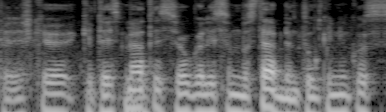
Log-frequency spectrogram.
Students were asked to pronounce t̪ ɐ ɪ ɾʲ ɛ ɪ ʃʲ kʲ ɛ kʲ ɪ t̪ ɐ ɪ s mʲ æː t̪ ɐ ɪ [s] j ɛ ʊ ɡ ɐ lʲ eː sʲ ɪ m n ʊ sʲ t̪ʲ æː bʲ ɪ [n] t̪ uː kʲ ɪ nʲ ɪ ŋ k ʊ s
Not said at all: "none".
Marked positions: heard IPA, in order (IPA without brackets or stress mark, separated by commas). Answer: s, n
